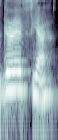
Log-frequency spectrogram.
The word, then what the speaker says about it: Grecia: Grecia, I hope I pronounce it well. Yes, it's Grecia. And thank you, Alessia. It's like Alessia, actually, Grecia.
